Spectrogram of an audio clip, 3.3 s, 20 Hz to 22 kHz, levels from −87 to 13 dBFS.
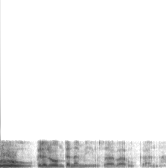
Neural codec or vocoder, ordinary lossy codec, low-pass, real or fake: codec, 16 kHz, 8 kbps, FreqCodec, smaller model; none; 3.6 kHz; fake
